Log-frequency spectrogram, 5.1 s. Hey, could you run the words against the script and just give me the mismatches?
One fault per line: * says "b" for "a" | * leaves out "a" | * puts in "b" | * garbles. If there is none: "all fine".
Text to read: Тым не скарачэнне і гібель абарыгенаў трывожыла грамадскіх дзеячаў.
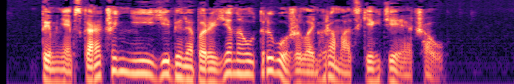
all fine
